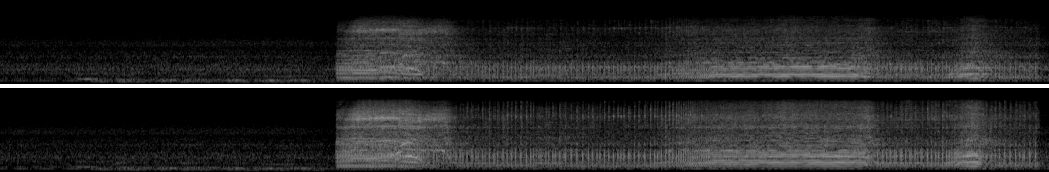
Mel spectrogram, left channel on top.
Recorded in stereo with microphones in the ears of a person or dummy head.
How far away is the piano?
About 3 m.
